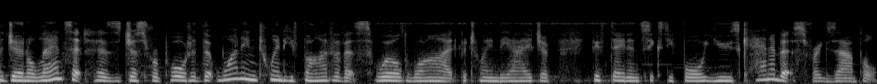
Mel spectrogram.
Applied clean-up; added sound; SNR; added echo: neural separator model SepFormer DNS4.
